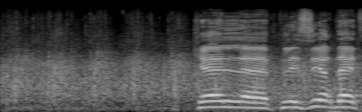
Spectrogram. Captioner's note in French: Applaudissements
